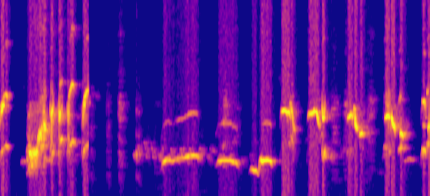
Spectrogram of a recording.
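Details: Captive white-rumped shama in Banyumas, Central Java, Indonesia, giving a busy mix of harsh chatter, sliding whistles and sharp clipped notes in irregular bursts.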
